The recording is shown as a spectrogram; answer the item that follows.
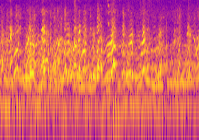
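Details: Gambel's quail foraging in the wild near Florence, Arizona, giving a busy chatter of quick soft notes, some slightly rising, with a few thin higher chips above.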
